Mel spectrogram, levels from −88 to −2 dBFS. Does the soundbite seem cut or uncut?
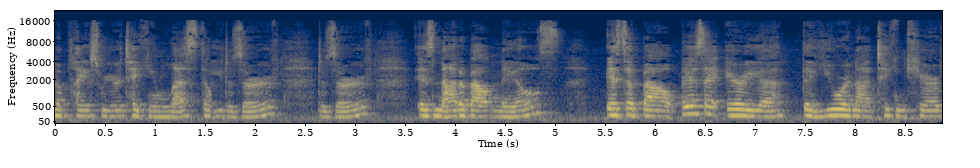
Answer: cut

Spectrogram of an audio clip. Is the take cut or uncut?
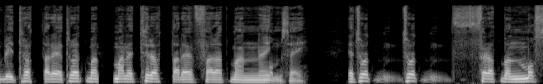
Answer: cut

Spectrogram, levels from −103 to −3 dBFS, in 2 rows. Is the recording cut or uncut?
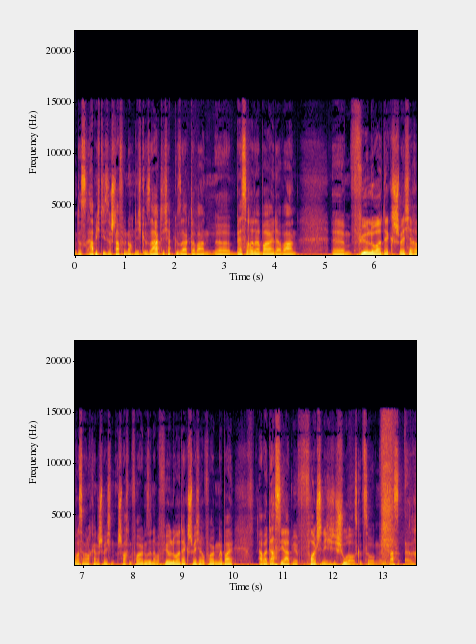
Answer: uncut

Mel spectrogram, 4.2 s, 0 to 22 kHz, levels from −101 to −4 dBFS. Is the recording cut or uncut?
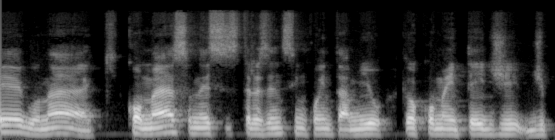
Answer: cut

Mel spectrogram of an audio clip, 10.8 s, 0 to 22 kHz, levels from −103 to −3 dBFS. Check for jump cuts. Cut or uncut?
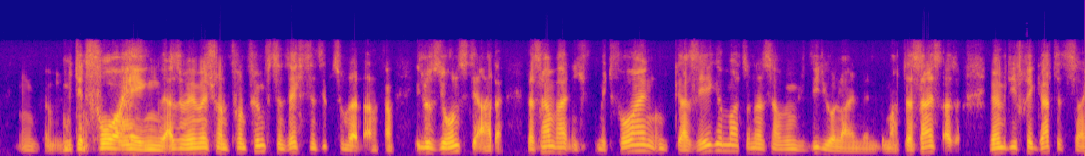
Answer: uncut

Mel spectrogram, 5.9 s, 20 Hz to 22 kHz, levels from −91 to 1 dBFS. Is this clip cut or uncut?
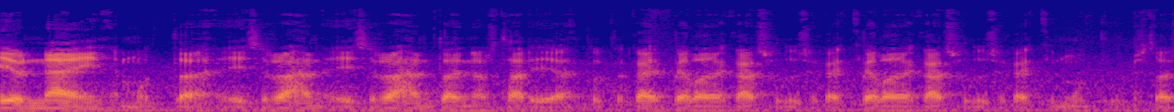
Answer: cut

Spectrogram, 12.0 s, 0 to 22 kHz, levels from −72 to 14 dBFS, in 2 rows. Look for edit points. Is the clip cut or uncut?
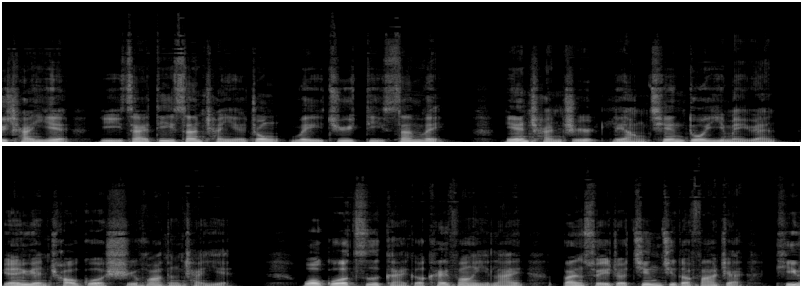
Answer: cut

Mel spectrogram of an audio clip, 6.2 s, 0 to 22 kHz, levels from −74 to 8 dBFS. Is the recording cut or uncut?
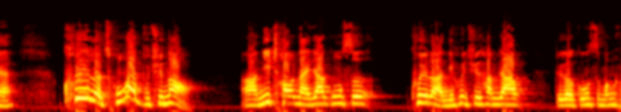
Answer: cut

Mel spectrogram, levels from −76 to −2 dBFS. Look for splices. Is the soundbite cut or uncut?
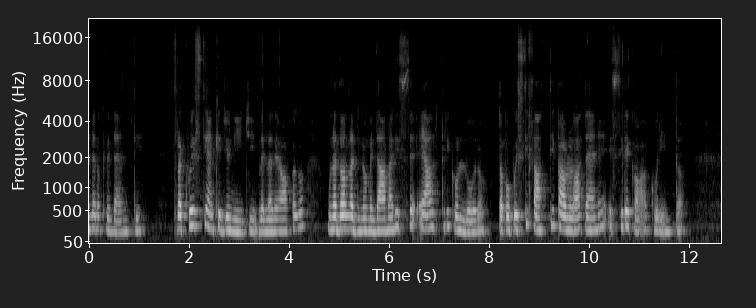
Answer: cut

